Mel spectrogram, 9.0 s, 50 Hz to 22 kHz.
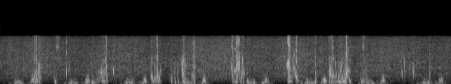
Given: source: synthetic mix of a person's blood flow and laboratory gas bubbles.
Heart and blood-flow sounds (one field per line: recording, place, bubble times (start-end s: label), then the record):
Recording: Doppler ultrasound of blood flow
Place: precordium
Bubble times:
0.65-0.84 s: bubbles
1.06-1.22 s: bubbles
1.29-1.43 s: bubbles
1.80-2.18 s: bubbles
2.23-2.32 s: bubbles
3.00-3.25 s: bubbles
3.39-3.92 s: bubbles
4.61-5.00 s: bubbles
5.71-6.00 s: bubbles
6.27-6.37 s: bubbles
6.54-7.06 s: bubbles
7.19-7.37 s: bubbles
8.00-8.12 s: bubbles
8.24-8.31 s: bubbles
8.57-8.62 s: bubbles
From the record:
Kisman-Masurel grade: 243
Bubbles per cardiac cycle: several, 3 to 8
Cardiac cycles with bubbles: 100%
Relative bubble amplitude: loud (0.450 to 0.775)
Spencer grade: 3 (all of the cardiac periods contain showers or single bubble signals, but not dominating or overriding the cardiac motion signals)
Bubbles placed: only in the low amplitude regions of the cardiac cycle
